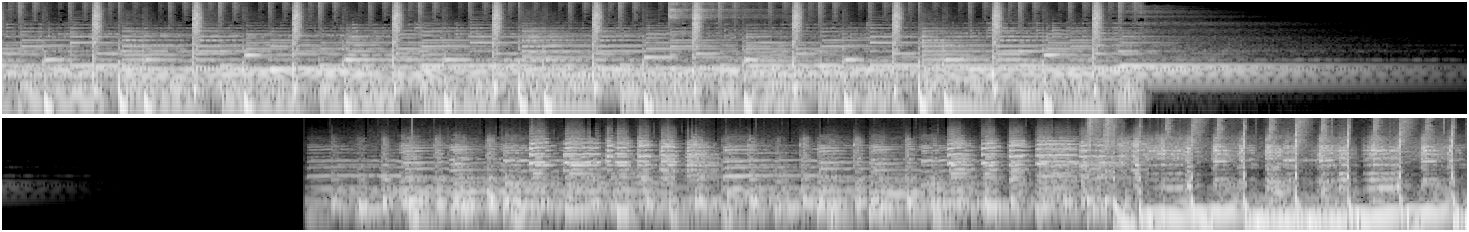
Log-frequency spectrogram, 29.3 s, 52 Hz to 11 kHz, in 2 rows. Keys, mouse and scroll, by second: 2.2 Down, 4.3-9.1 drag, 9.8-10.1 scroll down 3, 10.1-10.5 middle drag, 10.5 g, 12.2 click, 12.7-15.3 middle drag, 15.3 shift+a, 15.7 ctrl+alt+KP_0, 16.3 n, 17.8-18.1 drag, 18.1 n, 18.5-19.0 middle drag, 19.0 scroll up 2, 19.2-21.0 middle drag, 21.2-24.2 middle drag, 24.2 scroll down 1, 24.5 shift+middle click, 25.0-25.4 scroll up 2, 25.4 scroll down 3, 25.7 middle click, 26.1 scroll up 2, 28.1 click, 28.4 g, 28.7-29.3 right drag.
